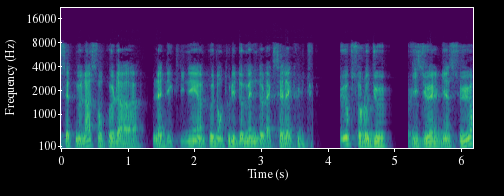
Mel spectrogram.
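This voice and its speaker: Medium-pitched male speech in an ordinary speaking voice, moderate in pace, with fairly even intonation. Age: 50s. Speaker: round-table moderator, association president. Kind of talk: round-table moderation.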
